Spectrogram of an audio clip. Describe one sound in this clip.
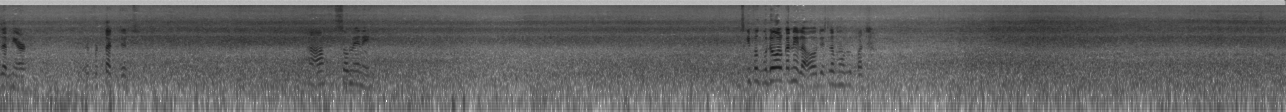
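Waves wash steadily onto the shore.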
